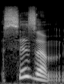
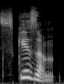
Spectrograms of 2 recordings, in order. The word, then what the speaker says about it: schism: "The word is pronounced schism, not schism," pleads Jeannie Thomason in Half Moon Bay, California.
